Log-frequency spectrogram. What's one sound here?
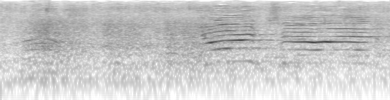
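A young woman shrieks in a high voice.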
